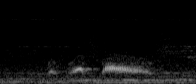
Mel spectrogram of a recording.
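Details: Calling spotted dove, Malaysian type, 'giọng đồng' voice style: two quick rising coo notes leading into a long, smooth, low hollow coo, with light background noise.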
